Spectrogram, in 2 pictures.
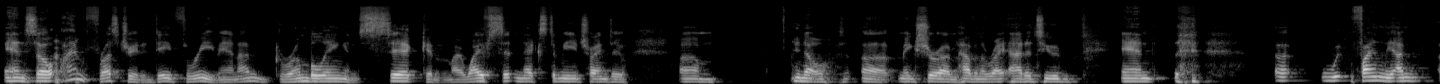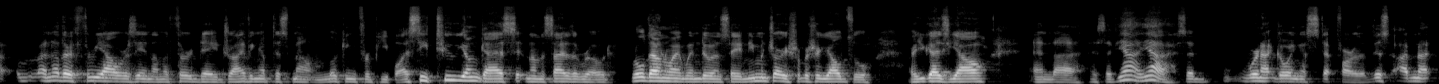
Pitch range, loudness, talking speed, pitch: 125-150 Hz, -24 LUFS, 185 wpm, 135 Hz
